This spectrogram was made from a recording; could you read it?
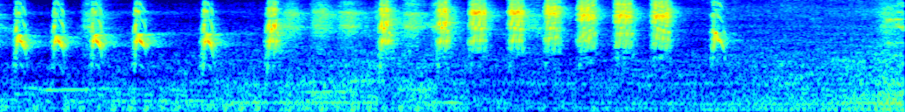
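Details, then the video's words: Cucak hijau master song for training contest birds. Spaced sharp high chips turn into a quicker series of ringing notes that end suddenly, followed by quiet. "masteran ampuh untuk burung cucak hijau Lomba"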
